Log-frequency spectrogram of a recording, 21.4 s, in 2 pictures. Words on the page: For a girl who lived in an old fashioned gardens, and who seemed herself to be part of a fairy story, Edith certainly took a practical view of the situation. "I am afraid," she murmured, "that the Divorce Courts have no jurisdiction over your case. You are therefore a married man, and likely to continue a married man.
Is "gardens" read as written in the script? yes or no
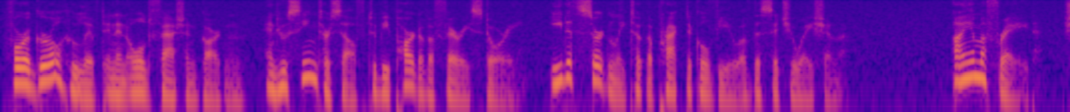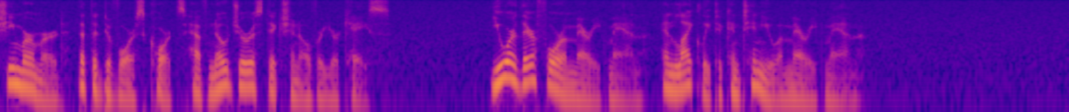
no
